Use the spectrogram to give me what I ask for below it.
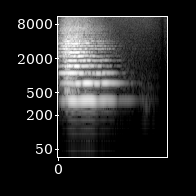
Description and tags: One-shot from Versilian Studios Chamber Orchestra 2: Community Edition sampling project.
Instrument family: Strings
Instrument: Violin Section
Articulation: spiccato
Note: F4
Midi note: 66
Midi velocity (center): 95
Microphone: 2x Rode NT1-A spaced pair, Royer R-101 close
Performer: Lily Lyons, Meitar Forkosh, Brendan Klippel, Sadie Currey, Rosy Timms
